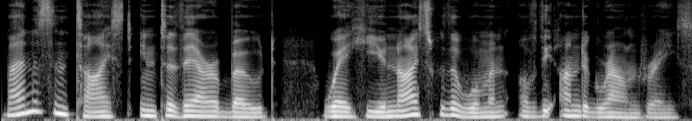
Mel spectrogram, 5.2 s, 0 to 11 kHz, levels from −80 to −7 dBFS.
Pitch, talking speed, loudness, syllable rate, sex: 140 Hz, 195 wpm, -16 LUFS, 6.0 syllables/s, male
